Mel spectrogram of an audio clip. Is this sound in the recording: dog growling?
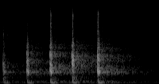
no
